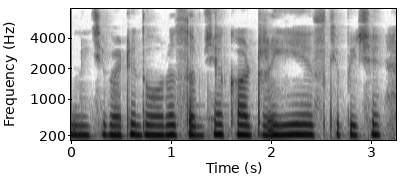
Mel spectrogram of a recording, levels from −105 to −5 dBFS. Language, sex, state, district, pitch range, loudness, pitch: Hindi, female, Bihar, West Champaran, 210-220 Hz, -16 LUFS, 215 Hz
